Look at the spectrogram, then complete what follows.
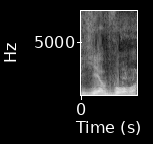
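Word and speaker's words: его: а росіяни не чудять пишуть єго а вимовляють єво або пишуть что А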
